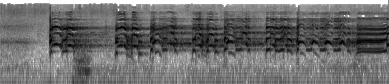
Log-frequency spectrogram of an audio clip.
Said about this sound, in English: And speaking of speckled belly geese, listen to this.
